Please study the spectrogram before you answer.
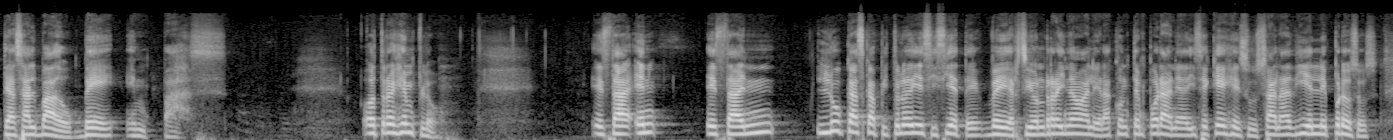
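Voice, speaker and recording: Reading from scripture and questioning his congregation, a preacher from Colombia delivers a church sermon. He speaks in a smooth, high voice at an unhurried pace, alternating between loud and quiet passages.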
